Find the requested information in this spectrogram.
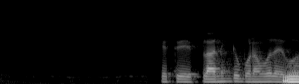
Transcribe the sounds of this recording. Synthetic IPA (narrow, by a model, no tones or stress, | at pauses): ket̪ueplaniŋʈobonabole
